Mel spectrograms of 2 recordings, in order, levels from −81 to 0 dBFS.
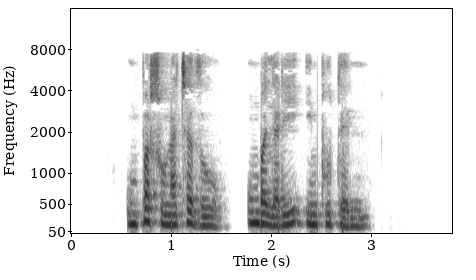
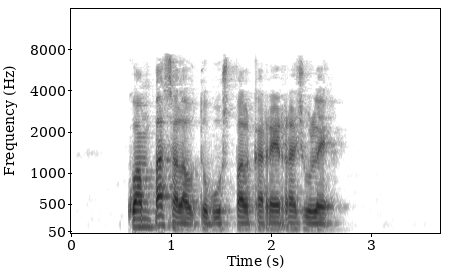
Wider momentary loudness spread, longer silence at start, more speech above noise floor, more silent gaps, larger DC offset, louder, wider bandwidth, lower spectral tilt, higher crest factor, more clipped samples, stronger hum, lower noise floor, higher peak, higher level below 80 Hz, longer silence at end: first, 13 LU vs 6 LU; about the same, 0.55 s vs 0.55 s; second, 38 dB vs 61 dB; neither; neither; about the same, -20 LUFS vs -18 LUFS; about the same, 8 kHz vs 7.8 kHz; about the same, -5 dB/octave vs -5.5 dB/octave; about the same, 20 dB vs 18 dB; neither; neither; second, -56 dBFS vs -78 dBFS; about the same, -2 dBFS vs -2 dBFS; first, -48 dBFS vs -58 dBFS; second, 0.85 s vs 1.05 s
